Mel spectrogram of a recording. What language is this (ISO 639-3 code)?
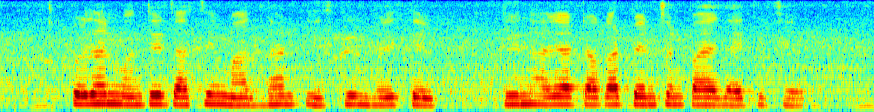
ben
